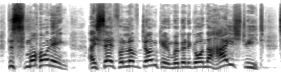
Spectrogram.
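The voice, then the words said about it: Non-Canadian, British-sounding accent. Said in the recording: “my accent”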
